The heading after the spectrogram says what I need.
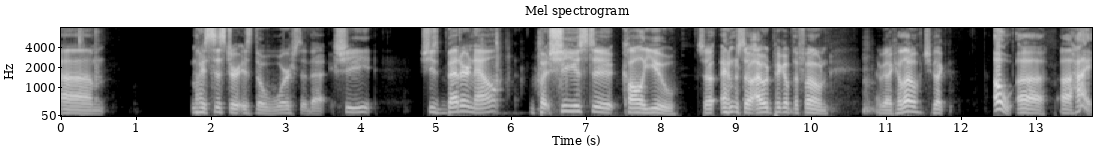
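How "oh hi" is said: put-on, drawn-out, startled, slow stammering. Retelling how the speaker's sister answered on the phone, imitating a surprised voice. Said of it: "she always sounded so surprised".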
